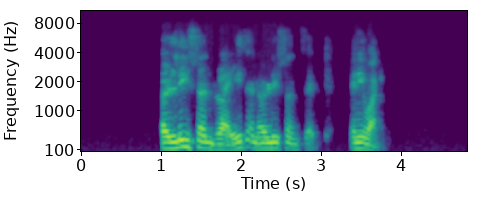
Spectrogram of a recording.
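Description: A man speaks clearly into a clip-on microphone, like a teacher explaining.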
